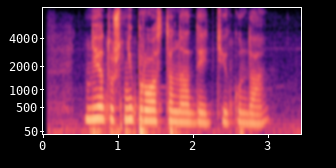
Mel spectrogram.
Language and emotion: Russian, sad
